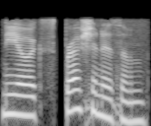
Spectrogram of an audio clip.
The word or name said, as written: neo-Expressionism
